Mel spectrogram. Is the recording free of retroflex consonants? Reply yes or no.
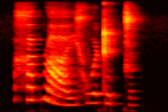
no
